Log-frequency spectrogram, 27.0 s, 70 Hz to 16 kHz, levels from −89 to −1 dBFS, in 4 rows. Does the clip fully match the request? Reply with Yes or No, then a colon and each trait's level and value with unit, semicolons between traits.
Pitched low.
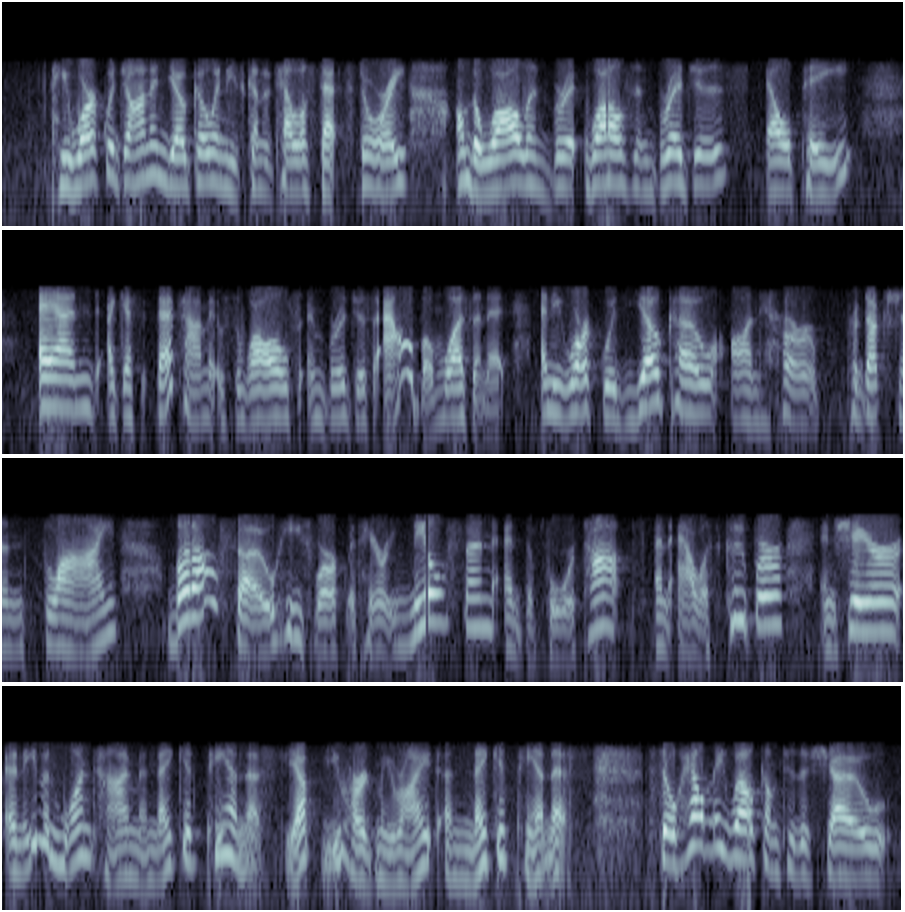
No: high, 195 Hz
